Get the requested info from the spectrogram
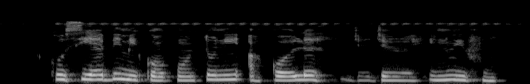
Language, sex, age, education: Yoruba, female, 15-29, tertiary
